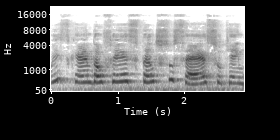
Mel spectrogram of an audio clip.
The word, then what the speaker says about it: Scandal: outro vídeo é que na campanha publicitária a pronúncia usada pela Jean Paul gaultier é escândalo mas a imensa maioria fala Scandal eu mesma me habituei a falar Scan dão isso ocorre porque a palavra é escândalo tem a mesma grafia no francês e no inglês no entanto a pronunciar é diferente em cada idioma escândalo em francês Scandal em inglês um escândalo ou declara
